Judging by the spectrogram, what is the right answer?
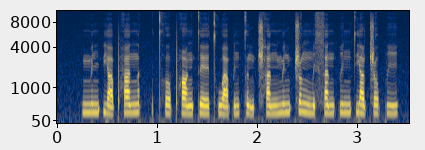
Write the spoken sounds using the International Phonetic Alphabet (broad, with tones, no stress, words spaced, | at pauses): my˧˥npjä̰˨˩pʰa˥n | t̪ʰɤ˧˥pʰɑ˧˥ŋt̪e˧˥ɪ̯ t̪ʰwä̰˨˩pi˦n t̪ə̰˨˩nʈ͡ʂʰa˧˥nmy˥n ʈ͡ʂɤ˥˩ŋmi˩ sa˥npi˥ŋ t̪jä˥˩ʈ͡ʂɤ˥ pi˧˥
